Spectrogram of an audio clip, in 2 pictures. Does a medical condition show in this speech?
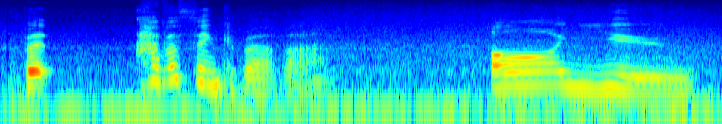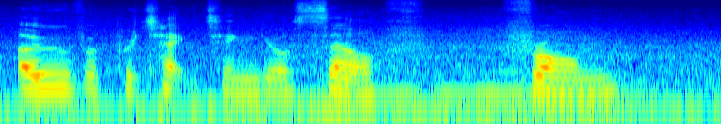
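No.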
